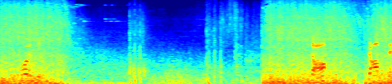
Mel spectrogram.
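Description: Gunfire in the cyberpunk shooter game The Ascent, loud, dense bursts filling most of the stretch, with a quieter gap in the middle before heavy shooting resumes, and a voice talking under it.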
